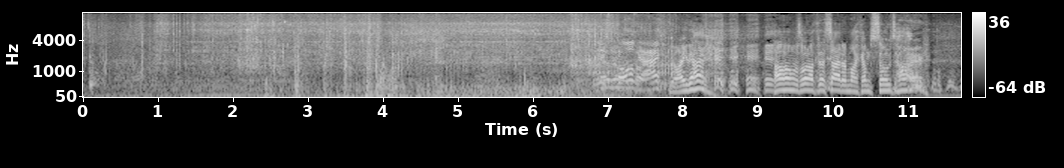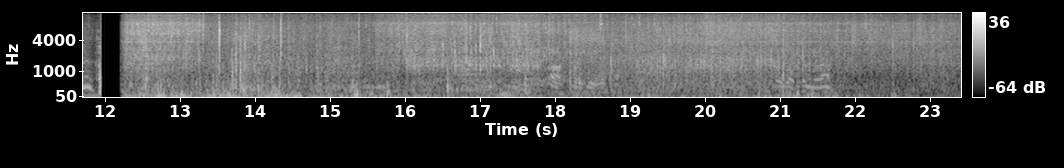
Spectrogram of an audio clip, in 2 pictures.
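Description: Bike tyres rumble and rattle over a rough dirt trail.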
